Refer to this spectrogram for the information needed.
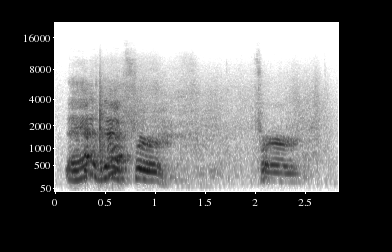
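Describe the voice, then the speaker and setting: A man with an American accent talks in a high pitch. Noticeable background noise runs under his voice. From East Palestine, Ohio. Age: 80s+. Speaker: retired railroad brakeman. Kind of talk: interview answer.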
